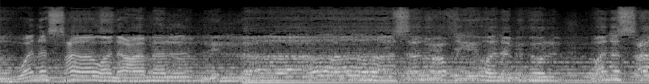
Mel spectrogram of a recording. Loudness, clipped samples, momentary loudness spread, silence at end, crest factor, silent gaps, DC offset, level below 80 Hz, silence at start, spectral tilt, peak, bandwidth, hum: -17 LUFS; under 0.1%; 4 LU; 0 s; 14 dB; none; 0.3%; -38 dBFS; 0 s; -5 dB/octave; -2 dBFS; 16 kHz; none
